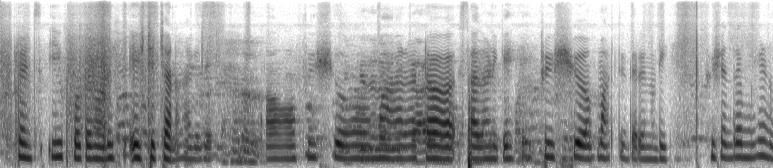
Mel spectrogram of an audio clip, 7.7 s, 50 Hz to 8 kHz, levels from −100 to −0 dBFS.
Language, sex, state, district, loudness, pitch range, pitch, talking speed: Kannada, female, Karnataka, Bijapur, -19 LUFS, 220-245 Hz, 225 Hz, 115 wpm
